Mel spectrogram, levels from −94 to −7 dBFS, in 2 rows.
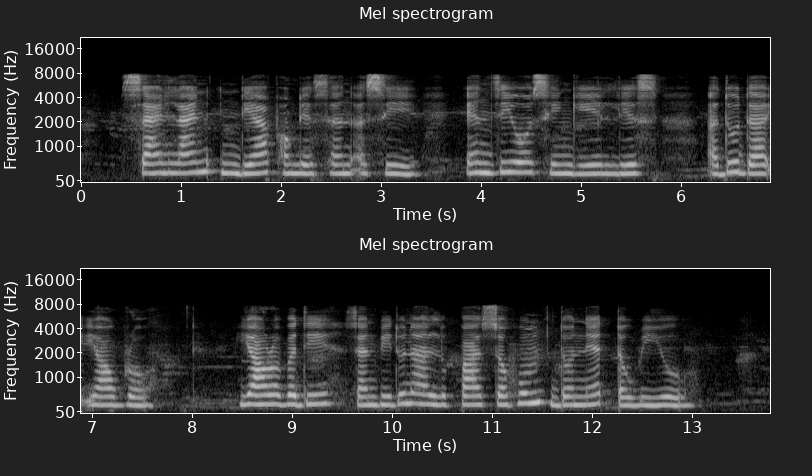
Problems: background sounds at intervals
